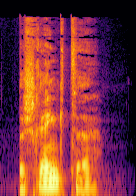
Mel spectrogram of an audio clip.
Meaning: inflection of beschränkt: 1. strong/mixed nominative/accusative feminine singular 2. strong nominative/accusative plural 3. weak nominative all-gender singular
- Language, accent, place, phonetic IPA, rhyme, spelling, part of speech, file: German, Germany, Berlin, [bəˈʃʁɛŋktə], -ɛŋktə, beschränkte, adjective / verb, De-beschränkte.ogg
